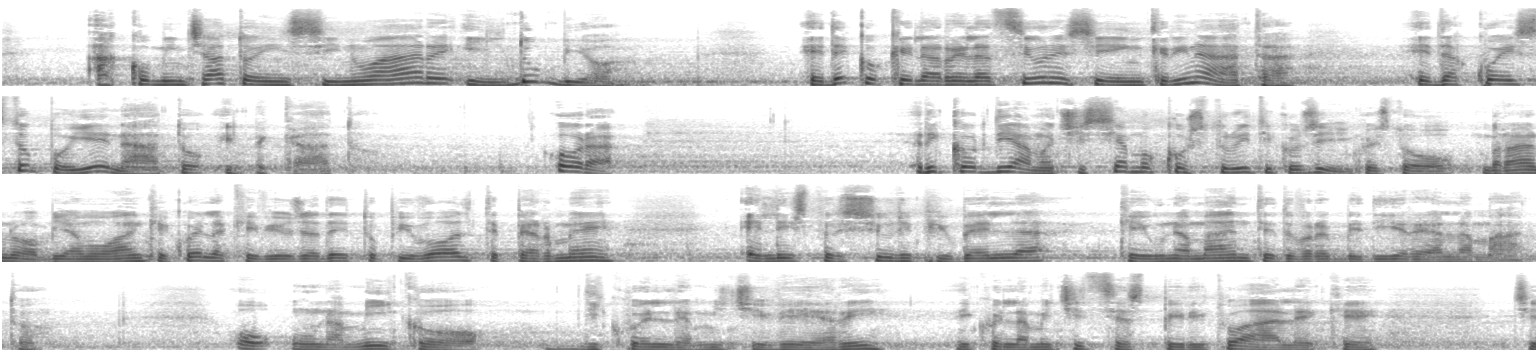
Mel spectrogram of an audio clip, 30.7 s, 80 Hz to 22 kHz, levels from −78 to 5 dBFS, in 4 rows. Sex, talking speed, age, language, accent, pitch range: male, 125 wpm, 50-69, Italian, native, 125-160 Hz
